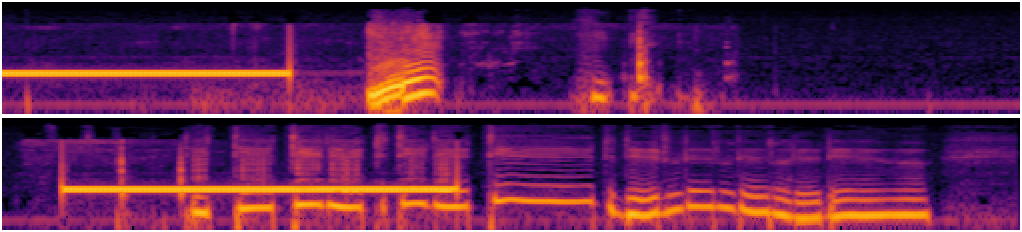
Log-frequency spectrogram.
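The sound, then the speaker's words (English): A steady telephone ringback tone sounds through the earpiece during a prank call to a relative in Pennsylvania, two long rings with a pause between, while waiting for an answer; a voice then picks up and starts talking. “Get to the phone.”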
